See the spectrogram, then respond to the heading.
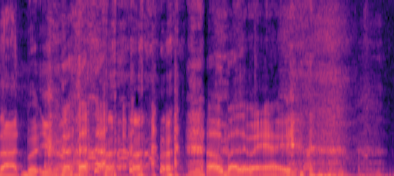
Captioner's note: laughing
